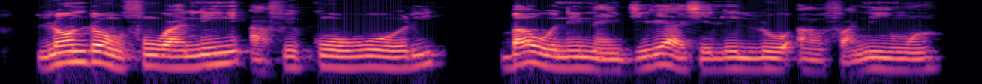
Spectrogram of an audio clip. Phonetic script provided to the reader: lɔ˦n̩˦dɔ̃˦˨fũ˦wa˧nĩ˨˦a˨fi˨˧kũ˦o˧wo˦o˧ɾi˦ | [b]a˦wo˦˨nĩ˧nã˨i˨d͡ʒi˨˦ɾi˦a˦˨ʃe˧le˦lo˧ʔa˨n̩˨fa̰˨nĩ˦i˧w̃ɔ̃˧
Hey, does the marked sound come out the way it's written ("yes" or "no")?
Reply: yes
